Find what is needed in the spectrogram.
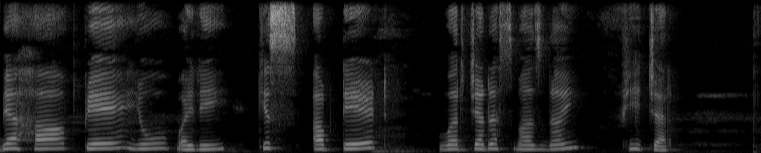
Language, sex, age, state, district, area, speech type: Kashmiri, female, 18-30, Jammu and Kashmir, Ganderbal, rural, read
